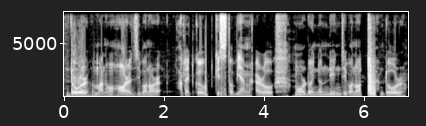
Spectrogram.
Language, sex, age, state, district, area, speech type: Assamese, male, 30-45, Assam, Dibrugarh, rural, spontaneous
